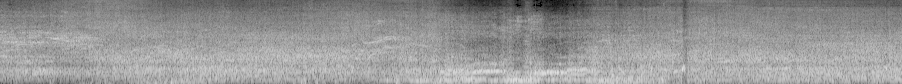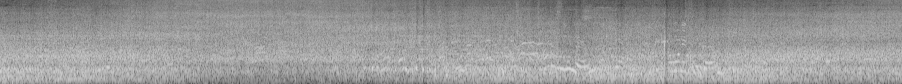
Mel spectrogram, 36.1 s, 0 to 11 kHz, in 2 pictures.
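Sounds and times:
steady rushing noise: 0:00.0 - 0:36.0.

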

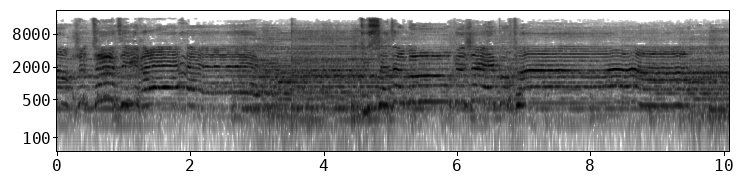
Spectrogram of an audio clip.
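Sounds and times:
woman singing: 0:00.0 - 0:03.5, 0:04.5 - 0:10.0.

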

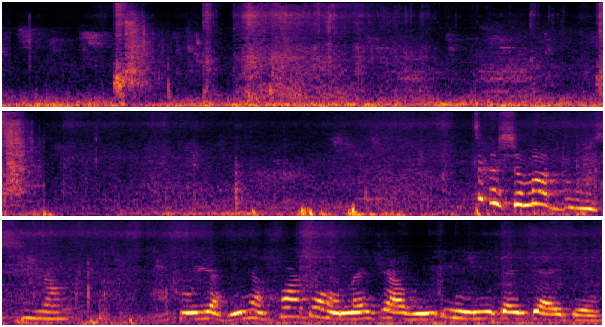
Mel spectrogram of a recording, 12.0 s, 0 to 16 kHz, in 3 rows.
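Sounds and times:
plastic bags rustling: 0:01.3 - 0:03.1, 0:06.6 - 0:12.0.

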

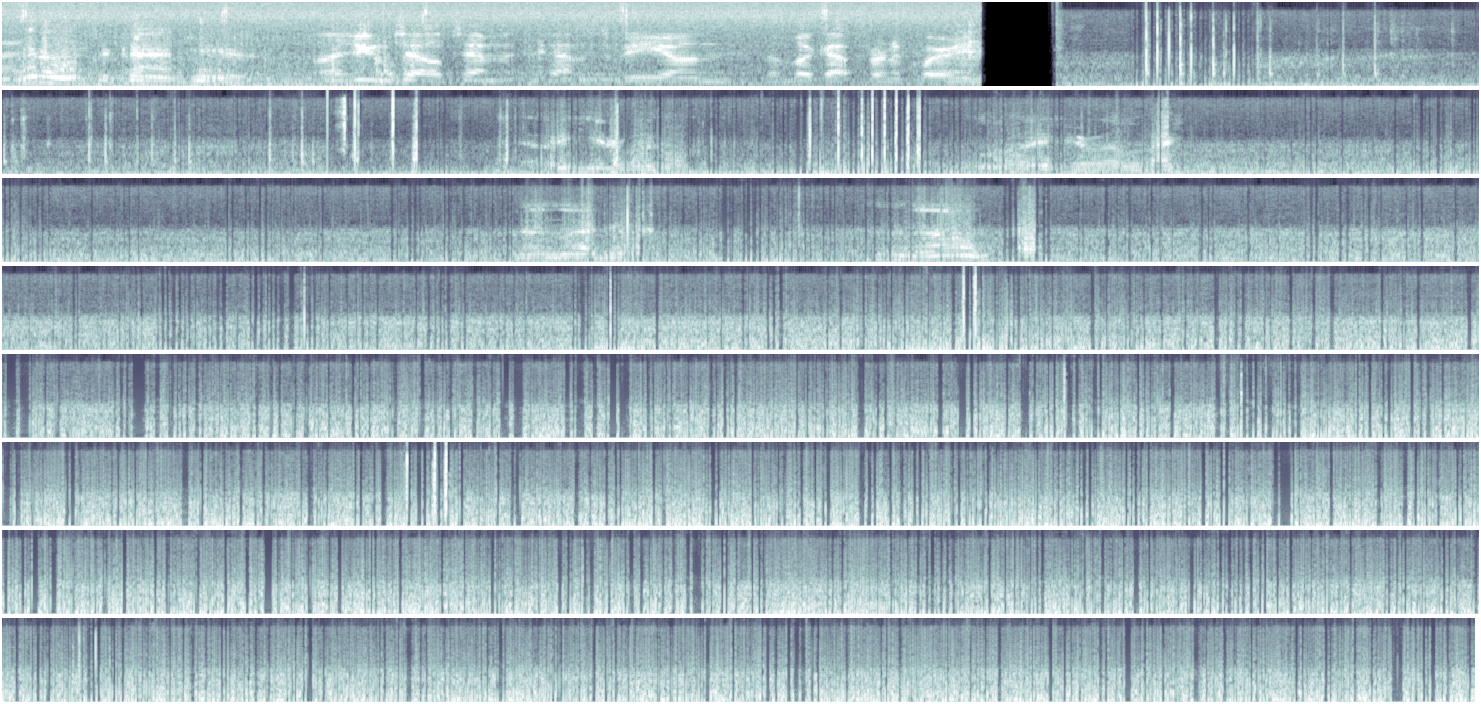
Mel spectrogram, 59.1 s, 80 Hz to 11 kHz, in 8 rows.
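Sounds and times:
car road and engine noise: 0:00.0 - 0:59.0.

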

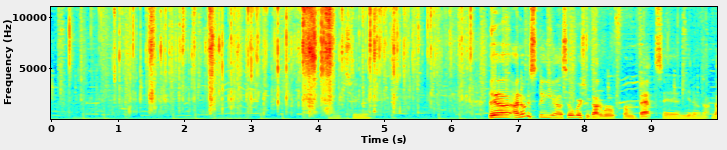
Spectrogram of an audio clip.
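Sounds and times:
background music: 0:00.0 - 0:10.0
plastic wrapper crinkling and tearing: 0:00.1 - 0:06.5.

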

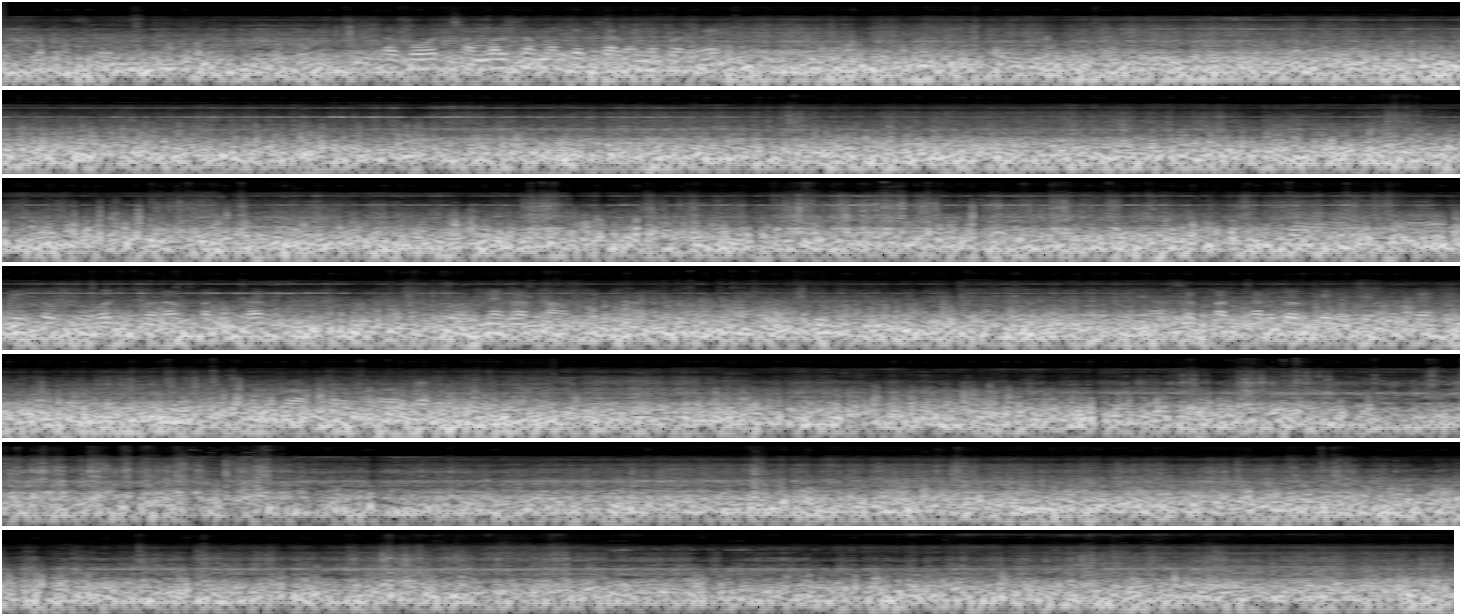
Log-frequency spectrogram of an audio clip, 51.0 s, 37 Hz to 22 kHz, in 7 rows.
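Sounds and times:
motorcycle engine running: 0:00.0 - 0:51.0
wind rumble on microphone: 0:00.0 - 0:51.0.

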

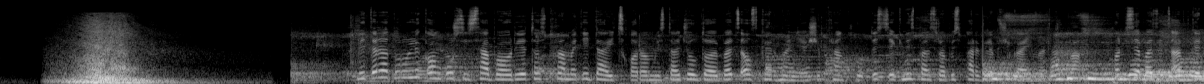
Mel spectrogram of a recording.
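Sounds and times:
whoosh sound effect: 0:00.4 - 0:02.6.

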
